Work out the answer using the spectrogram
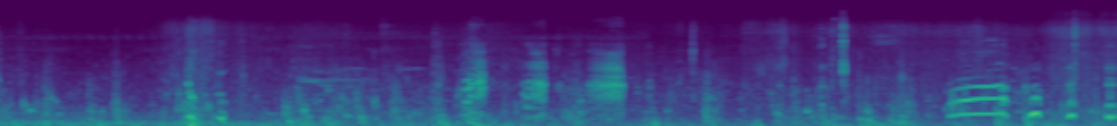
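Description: Sounds aboard a bass boat on the water: a steady low hum and light wind under scattered short knocks and rustles from the anglers casting, with a brief voice-like sound about a second before the end.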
